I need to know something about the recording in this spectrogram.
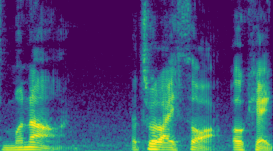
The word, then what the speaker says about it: Manon: the currency you use to do that it's pronounced Manon that's how you pronounce her name not Manon it's Manon that's what I thought okay good all right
